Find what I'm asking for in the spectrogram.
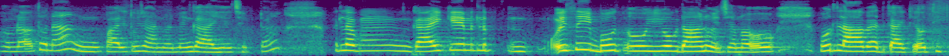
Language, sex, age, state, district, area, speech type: Maithili, female, 30-45, Bihar, Madhubani, rural, spontaneous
